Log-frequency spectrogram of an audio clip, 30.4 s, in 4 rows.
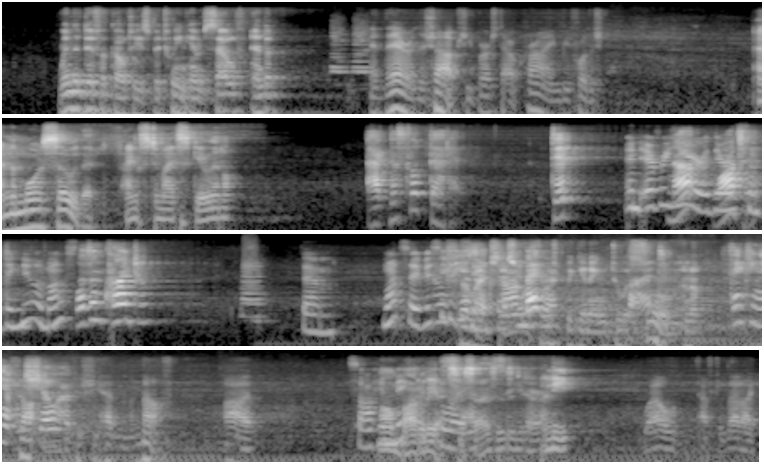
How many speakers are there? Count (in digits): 5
